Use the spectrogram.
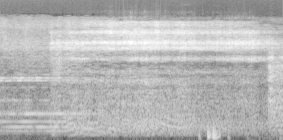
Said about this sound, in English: I think it's just a guy. It's just a guy who snores in his sleep really badly. Oh, it's so fucking weird. That's very funny.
